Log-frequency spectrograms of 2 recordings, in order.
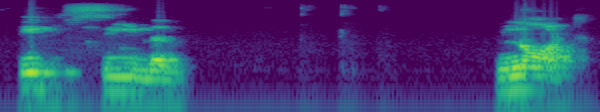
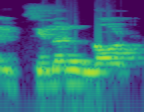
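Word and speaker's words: epsilon naught: इप्सिलॉन नॉट, ये इसको pronounce करते हैं, प्रोनाउंसिएशन जो होता है इप्सिलॉन नॉट करना है।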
